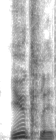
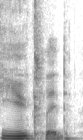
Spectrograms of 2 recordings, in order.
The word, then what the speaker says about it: Euclid: pronounced eclip include no Euclid I think it's Euclid um probably but I I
